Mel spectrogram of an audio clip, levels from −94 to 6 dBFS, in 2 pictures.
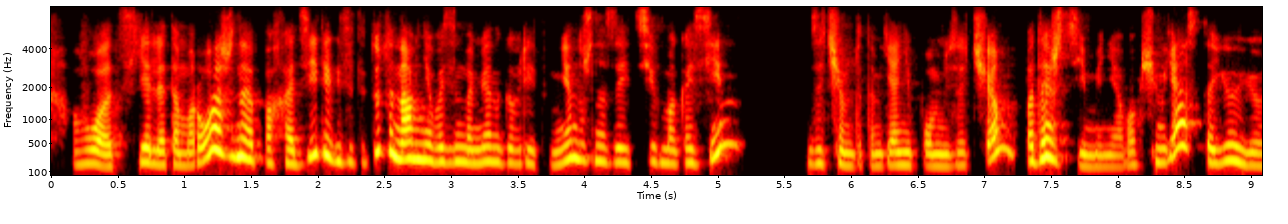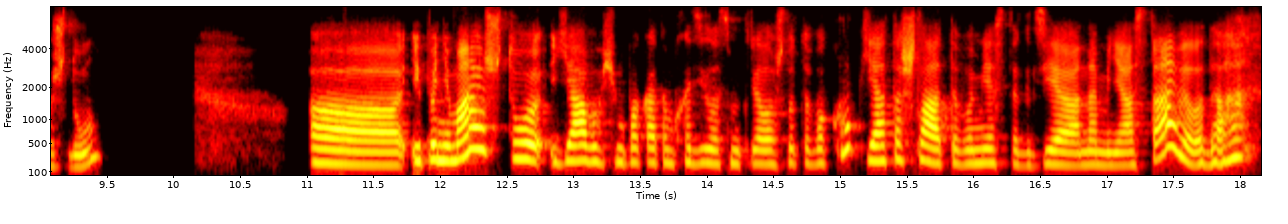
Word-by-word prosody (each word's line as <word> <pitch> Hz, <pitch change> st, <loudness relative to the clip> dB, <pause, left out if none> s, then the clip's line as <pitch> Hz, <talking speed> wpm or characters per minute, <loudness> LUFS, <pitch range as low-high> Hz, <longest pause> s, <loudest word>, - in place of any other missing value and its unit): Вот, 180 Hz, -3 st, -3 dB
съели 205 Hz, 0 st, -3 dB
это 180 Hz, 0 st, -5 dB
мороженое, 290 Hz, -, +3 dB
походили 225 Hz, -, -3 dB
где-то. 220 Hz, -4 st, -10 dB
И -, -, -28 dB
тут 365 Hz, 0 st, -3 dB
она 255 Hz, -6 st, +6 dB
мне 250 Hz, -2 st, 0 dB
в -, -, -8 dB
один 215 Hz, +1 st, -4 dB
момент 210 Hz, +1 st, -4 dB
говорит: 195 Hz, -2 st, -10 dB
"Мне 190 Hz, +8 st, -5 dB
нужно 240 Hz, -4 st, -4 dB
зайти 210 Hz, +1 st, -8 dB
в -, -, -13 dB
магазин". 205 Hz, -, -4 dB, 0.6 s
Зачем-то 190 Hz, -4 st, -6 dB
там, 165 Hz, 0 st, -10 dB
я 180 Hz, -, -4 dB
не 180 Hz, 0 st, -4 dB
помню 165 Hz, -1 st, -6 dB
зачем. 255 Hz, -, -5 dB
"Подожди 255 Hz, -, 0 dB
меня". 155 Hz, 0 st, -10 dB
В -, -, -11 dB
общем, 185 Hz, +3 st, -7 dB
я 440 Hz, -, +2 dB
стою 235 Hz, -, -4 dB
её 175 Hz, -5 st, -5 dB
жду 165 Hz, -, -6 dB, 1.6 s
а, 185 Hz, -3 st, +6 dB
и 225 Hz, -, 0 dB
понимаю, 245 Hz, -, +7 dB
что 260 Hz, -12 st, +2 dB
я, 230 Hz, +3 st, +4 dB
в -, -, -3 dB
общем, 215 Hz, 0 st, -6 dB
пока 210 Hz, 0 st, -3 dB
там 205 Hz, -1 st, -9 dB
ходила 200 Hz, +1 st, -6 dB
смотрела 190 Hz, 0 st, -5 dB
что-то 200 Hz, +1 st, -11 dB
вокруг, 330 Hz, -, -4 dB
я 230 Hz, -, +4 dB
отошла 235 Hz, -1 st, +3 dB
от 205 Hz, 0 st, 0 dB
того 195 Hz, -1 st, -6 dB
места, 205 Hz, -1 st, -5 dB
где 175 Hz, +3 st, -3 dB
она 180 Hz, +1 st, +1 dB
меня 175 Hz, 0 st, -2 dB
оставила, 180 Hz, -, +3 dB
да. 225 Hz, +9 st, 0 dB
205 Hz, 185 wpm, -21 LUFS, 185-235 Hz, 1.6 s, понимаю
